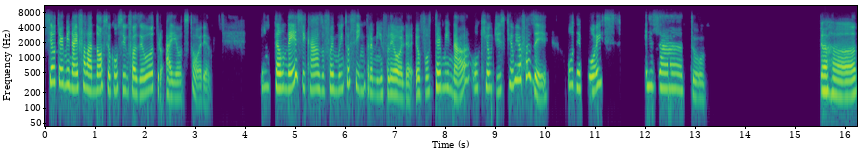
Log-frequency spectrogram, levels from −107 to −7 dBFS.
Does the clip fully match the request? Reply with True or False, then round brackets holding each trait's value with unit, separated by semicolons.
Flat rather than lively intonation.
False (4.7 semitones)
